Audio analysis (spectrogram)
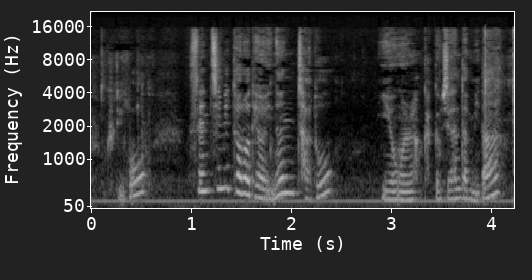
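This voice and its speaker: A woman's fairly low voice at a fairly quick pace with lively intonation. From Korea, Busan. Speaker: sewing tutorial creator. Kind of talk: tutorial. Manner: halting, self-correcting.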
